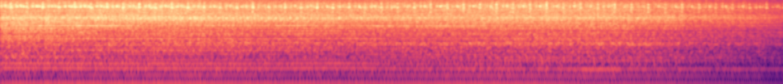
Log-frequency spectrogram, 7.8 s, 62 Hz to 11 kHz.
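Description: A 2004 Toyota Matrix's four-cylinder engine idling steadily, just started on its newly fitted starter motor. The sound fades out near the end.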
